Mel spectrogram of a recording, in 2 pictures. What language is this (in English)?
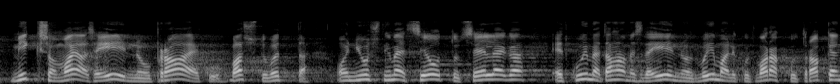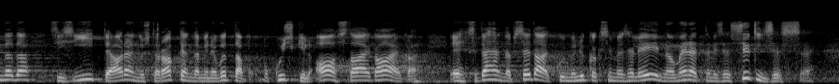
Estonian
